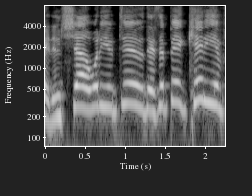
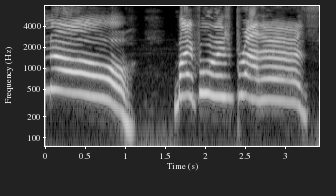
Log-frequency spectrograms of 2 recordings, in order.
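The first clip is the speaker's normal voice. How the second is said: no stretched out, crawling slowly through it; 6 semitones higher, 4 dB louder than usual. Narrating a game scene, voicing Gargoyle Nine's gargoyle voice. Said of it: "Gargoyle Nine's like, gargoyle sounds".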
